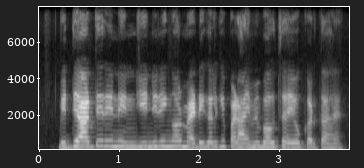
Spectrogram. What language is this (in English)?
Hindi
